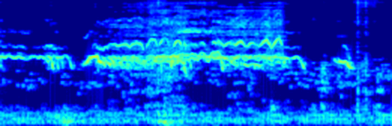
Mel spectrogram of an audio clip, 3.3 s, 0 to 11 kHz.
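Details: Common kestrel at a nest box in Sussex, 1 June 2011, recorded by a nest box camera: a drawn-out, wavering, whining call over a low background hum.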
